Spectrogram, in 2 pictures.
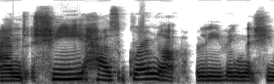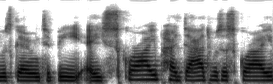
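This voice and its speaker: A woman in a southern English accent, fairly slow and fairly even in intonation. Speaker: book vlogger. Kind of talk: casual vlog chat. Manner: hesitant, many fillers.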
